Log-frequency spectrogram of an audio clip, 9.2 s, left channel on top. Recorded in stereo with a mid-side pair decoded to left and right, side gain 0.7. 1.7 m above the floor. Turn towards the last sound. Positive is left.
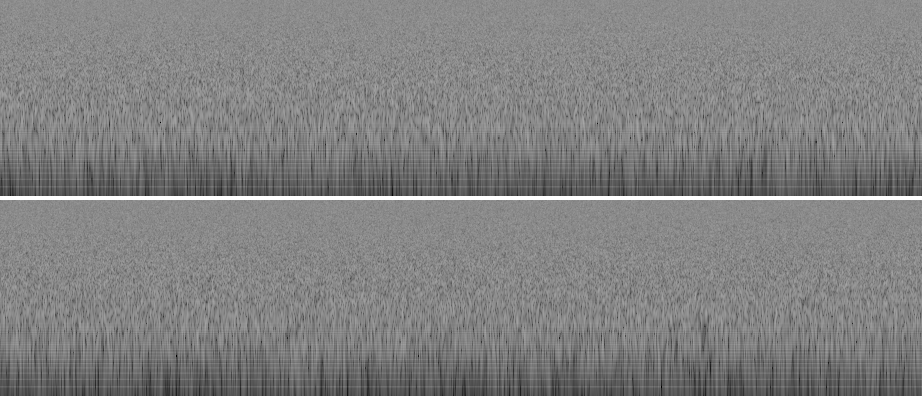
No sound to turn to.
